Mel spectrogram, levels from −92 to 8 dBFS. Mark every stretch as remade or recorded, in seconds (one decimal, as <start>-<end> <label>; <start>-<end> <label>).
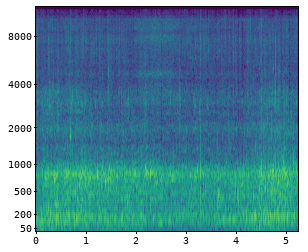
0.0-3.6 recorded; 3.6-4.7 remade; 4.7-5.2 recorded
